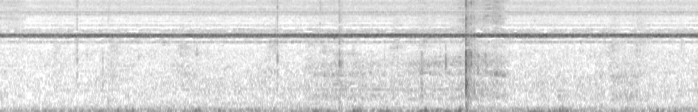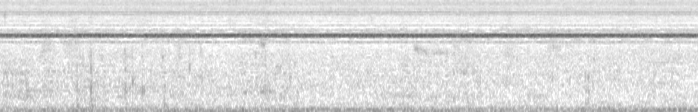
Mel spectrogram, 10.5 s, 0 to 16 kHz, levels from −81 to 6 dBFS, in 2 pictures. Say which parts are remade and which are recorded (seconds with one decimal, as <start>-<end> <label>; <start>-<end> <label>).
0.0-10.5 remade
